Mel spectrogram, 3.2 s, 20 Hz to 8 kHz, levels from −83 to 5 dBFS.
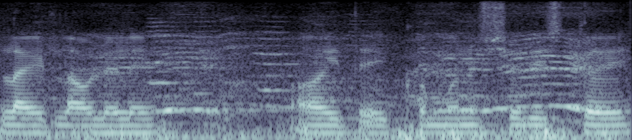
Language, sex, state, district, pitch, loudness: Marathi, male, Maharashtra, Pune, 120 Hz, -17 LUFS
